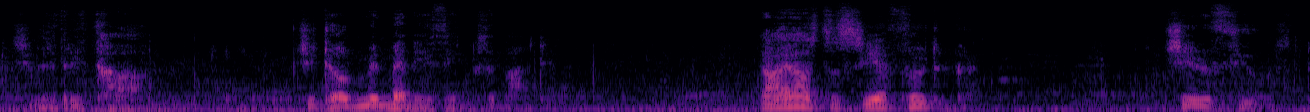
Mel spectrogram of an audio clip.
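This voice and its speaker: An actor playing a rich, wronged man making an anguished confession in a radio drama, in halting, clipped phrases. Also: medium pitch, background noise. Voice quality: wheezy.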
